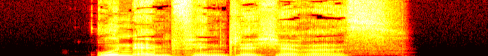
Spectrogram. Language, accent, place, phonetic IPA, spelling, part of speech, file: German, Germany, Berlin, [ˈʊnʔɛmˌpfɪntlɪçəʁəs], unempfindlicheres, adjective, De-unempfindlicheres.ogg
- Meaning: strong/mixed nominative/accusative neuter singular comparative degree of unempfindlich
